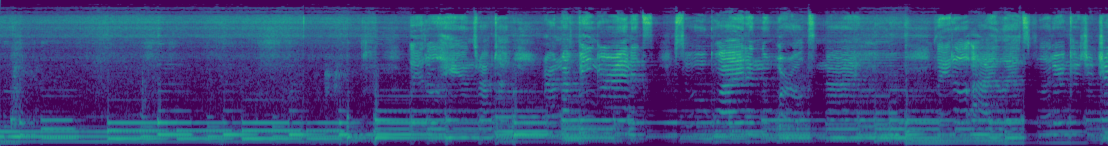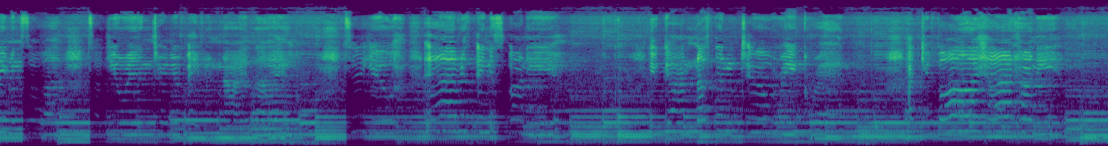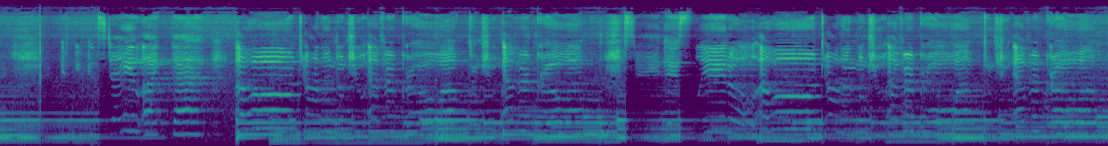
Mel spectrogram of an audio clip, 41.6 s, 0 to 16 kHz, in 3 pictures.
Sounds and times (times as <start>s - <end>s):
Music: 0.0s - 41.5s
Female singing: 4.6s - 41.5s.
